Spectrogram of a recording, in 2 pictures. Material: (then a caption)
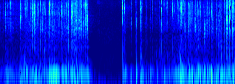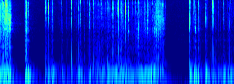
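Metal, rhinestones. Both hands grip a metal microphone grille covered in small rhinestones while long yellow nails scratch quickly over the studded surface. The result is a dense, rapid scratching with a deep, boomy low end and a gritty high rasp, broken by a few brief pauses.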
